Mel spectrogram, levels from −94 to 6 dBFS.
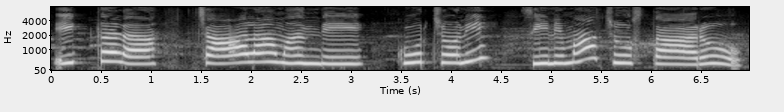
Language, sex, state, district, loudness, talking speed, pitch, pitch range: Telugu, female, Andhra Pradesh, Annamaya, -12 LUFS, 50 wpm, 355 Hz, 325-390 Hz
